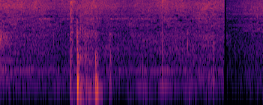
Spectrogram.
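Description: A honeybee swarm hums and buzzes close by as it is scooped into a bucket for moving to a hive, a steady buzz under a few sharp knocks and bumps.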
